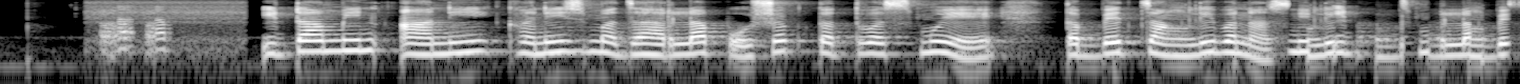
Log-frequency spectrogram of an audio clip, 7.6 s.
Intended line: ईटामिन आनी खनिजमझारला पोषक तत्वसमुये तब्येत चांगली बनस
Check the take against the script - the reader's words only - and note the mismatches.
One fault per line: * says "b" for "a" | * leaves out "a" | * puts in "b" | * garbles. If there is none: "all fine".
* garbles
